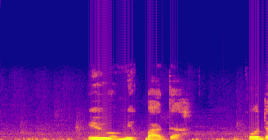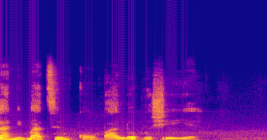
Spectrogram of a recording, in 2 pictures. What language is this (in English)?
Yoruba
